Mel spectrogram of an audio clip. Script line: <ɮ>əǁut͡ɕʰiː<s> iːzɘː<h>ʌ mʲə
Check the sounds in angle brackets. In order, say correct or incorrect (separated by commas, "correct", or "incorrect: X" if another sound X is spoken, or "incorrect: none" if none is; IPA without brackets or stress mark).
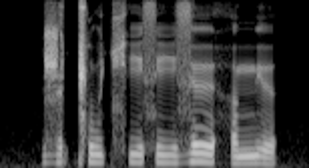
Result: incorrect: ʐ, correct, correct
